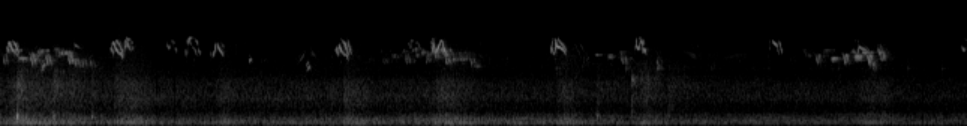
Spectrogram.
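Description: Faint bird chirps: short, high notes coming irregularly every second or so, over a soft steady background noise.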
